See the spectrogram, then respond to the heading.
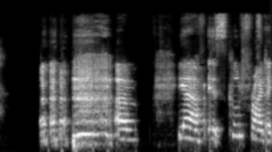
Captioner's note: laughs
